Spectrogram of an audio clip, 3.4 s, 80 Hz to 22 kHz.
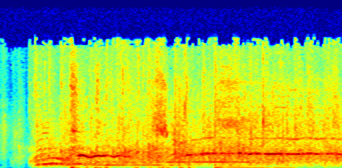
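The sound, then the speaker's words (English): Sustained audience applause at a Dover church service celebrating 75 years: steady, dense clapping over held musical tones, with a voice rising above it. “Dover, could you put your hands together and let me know you're alive?”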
